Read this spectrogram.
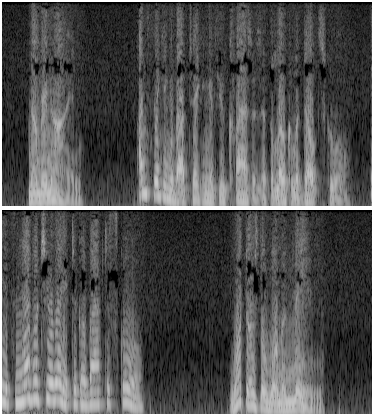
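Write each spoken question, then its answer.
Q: What does the woman mean?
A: He should take the classes; it's not too late.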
